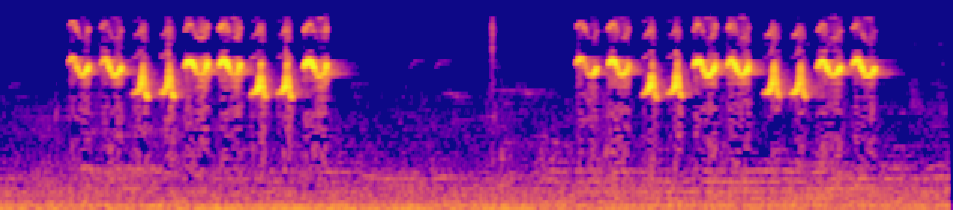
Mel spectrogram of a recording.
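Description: A Cinereous Tit sings two bursts of about eight quick, bright whistled notes, alternating wavy and falling phrases, with a short pause between bursts against a quiet background.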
